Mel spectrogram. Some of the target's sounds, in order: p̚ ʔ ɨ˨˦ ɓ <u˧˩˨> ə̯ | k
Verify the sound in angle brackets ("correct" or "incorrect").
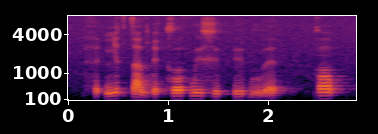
correct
